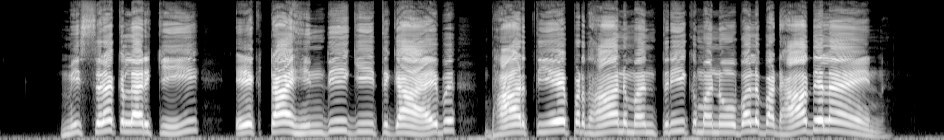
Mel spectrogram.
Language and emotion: Maithili, happy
